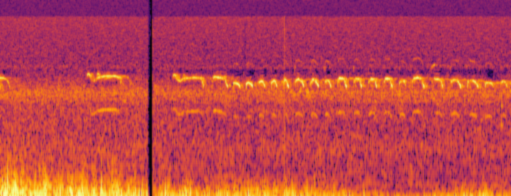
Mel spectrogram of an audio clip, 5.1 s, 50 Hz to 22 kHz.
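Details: Osprey at its nest in Charlo, Montana, on 12 June 2024 during the first hatching, picked up by a nest camera: a fast run of high, thin, slurred whistled notes repeated several times a second, heard over steady low wind rumble.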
